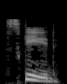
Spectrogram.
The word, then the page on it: skied: British English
